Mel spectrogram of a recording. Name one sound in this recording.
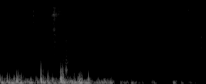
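A fishing reel whirs as its handle is wound.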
